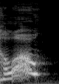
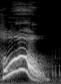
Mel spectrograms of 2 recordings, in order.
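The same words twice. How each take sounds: First: The voice rises at the end, like a question. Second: The voice falls at the end, like an exclamation.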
